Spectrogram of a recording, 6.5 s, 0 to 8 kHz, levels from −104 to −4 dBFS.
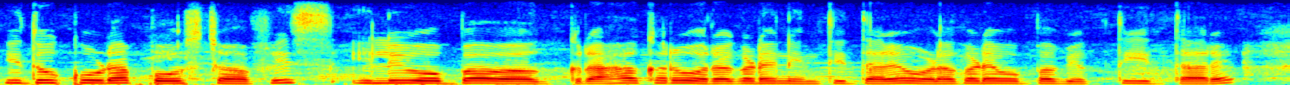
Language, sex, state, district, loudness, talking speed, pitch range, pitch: Kannada, female, Karnataka, Bangalore, -14 LUFS, 120 wpm, 205-235 Hz, 215 Hz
